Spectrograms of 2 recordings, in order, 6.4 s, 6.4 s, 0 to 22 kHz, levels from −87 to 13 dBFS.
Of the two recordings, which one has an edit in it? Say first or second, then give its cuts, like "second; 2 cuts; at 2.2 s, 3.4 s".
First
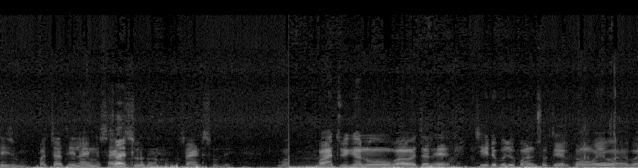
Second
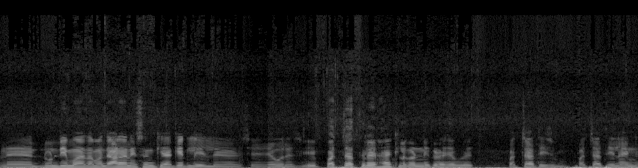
first; 1 cut; at 2.9 s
